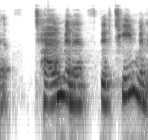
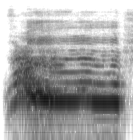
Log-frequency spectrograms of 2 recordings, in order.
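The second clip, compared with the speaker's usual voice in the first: a revving engine noise, vroom; car vroom; 3 dB louder than usual. Acted. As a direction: make the car roar away. Car driving off sound.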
